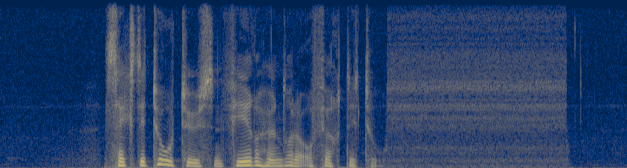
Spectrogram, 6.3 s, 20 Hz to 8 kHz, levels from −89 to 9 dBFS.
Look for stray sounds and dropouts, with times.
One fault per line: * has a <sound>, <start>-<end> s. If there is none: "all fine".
all fine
